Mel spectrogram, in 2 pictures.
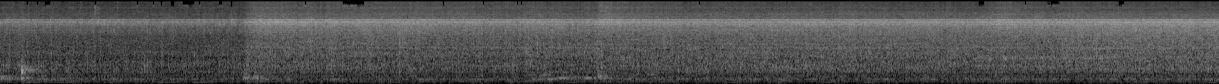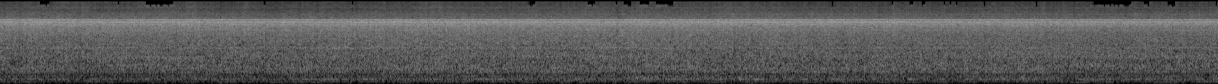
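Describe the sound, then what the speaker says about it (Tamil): Greens sautéed in a pan for kumutti keerai koottu, a loud, continuous sizzle and hiss sustained steadily throughout, with occasional faint stirring scrapes and no talk. "கீரை சேர்த்து நல்லா வதக்கி விட்டுக்கலாங்க"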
